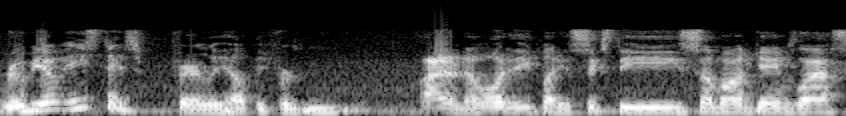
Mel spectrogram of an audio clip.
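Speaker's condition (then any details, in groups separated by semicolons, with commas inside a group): No condition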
